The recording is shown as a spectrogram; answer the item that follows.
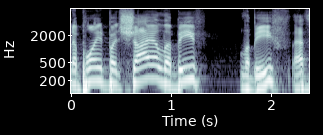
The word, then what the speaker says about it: LaBeouf: That means that not only is Ryan Mueller getting a point, but Shia LaBeouf LaBeouf, that's how you say his name.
